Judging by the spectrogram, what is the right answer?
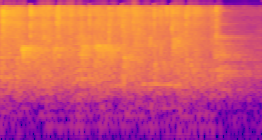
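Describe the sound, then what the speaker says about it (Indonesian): Students in a classroom clap together at a teacher's prompt, a dense burst of clapping that carries for about two seconds before cutting off. "tepuk tangan ya"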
